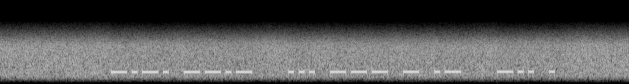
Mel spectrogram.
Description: Morse code, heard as a keyed tone, machine-sent, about 23 wpm, 590 Hz, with radio static. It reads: CQ SOTA DE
